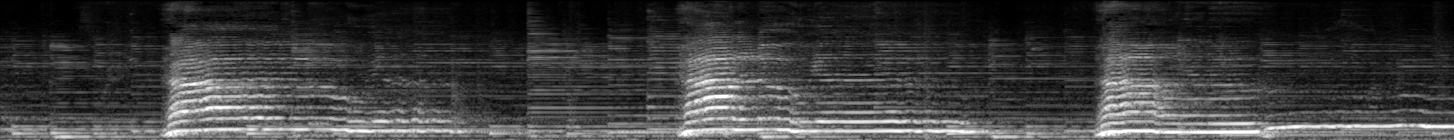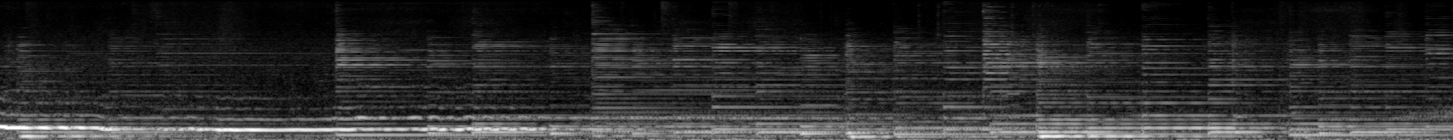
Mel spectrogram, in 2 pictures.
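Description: Live music: a man sings long held phrases over an acoustic guitar, with bass underneath. Three strong sung phrases come in the first half, then the voice settles into one long held line that fades, leaving quieter guitar playing.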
